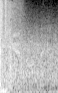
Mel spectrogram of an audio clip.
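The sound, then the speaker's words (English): A video game gunshot fired at a feral ghoul in a diner, a single sharp loud blast at the very start followed by a booming tail that fades away. “I just shot twice, and I missed both.”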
